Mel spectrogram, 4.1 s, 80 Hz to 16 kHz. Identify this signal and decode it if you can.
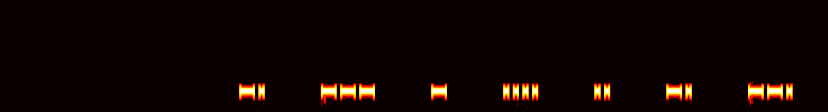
Morse code, heard as a keyed tone, about 49 wpm, spaced as for 23 wpm, 690 Hz. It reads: NOTHING
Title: 4x Character Spacing - Top 500 Words - 50wpm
